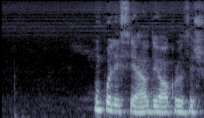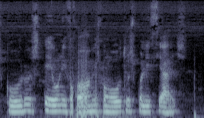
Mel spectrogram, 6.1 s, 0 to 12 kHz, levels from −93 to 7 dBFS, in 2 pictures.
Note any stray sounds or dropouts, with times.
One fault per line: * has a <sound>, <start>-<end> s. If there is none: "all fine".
all fine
